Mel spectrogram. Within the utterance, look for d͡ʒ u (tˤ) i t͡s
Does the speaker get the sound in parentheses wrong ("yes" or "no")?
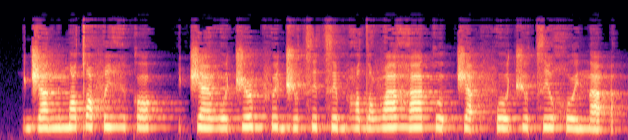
yes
